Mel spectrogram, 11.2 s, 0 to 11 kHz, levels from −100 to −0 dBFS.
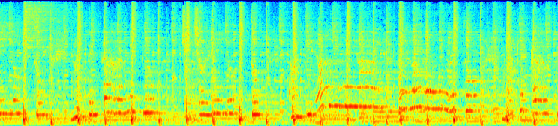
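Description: No technical faults are audible.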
